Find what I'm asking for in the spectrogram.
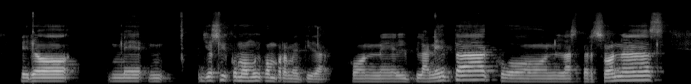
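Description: Very deep and low in pitch, a woman's voice has a bright, sharp tone and ordinary pitch variation. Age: 40s. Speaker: shop owner. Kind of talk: casual interview chat.

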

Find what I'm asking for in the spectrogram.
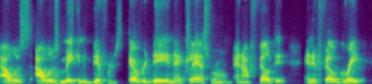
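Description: A man speaks at a medium pitch with an American accent. His tone is animated, bright and sharp. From New Orleans, Louisiana. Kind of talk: casual chat.

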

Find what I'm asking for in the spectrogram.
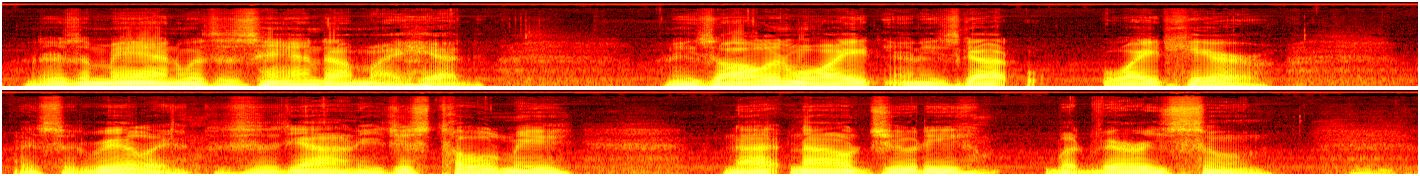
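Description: With an Upper Midwest accent, a man talks at a fairly low pitch and a fairly slow pace, his dark, mellow tone broken by long, frequent pauses and showing ordinary pitch variation. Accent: Upper Midwest (Minnesota). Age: 70s. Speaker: widower sharing faith story. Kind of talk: testimony. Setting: studio.

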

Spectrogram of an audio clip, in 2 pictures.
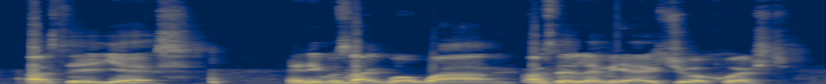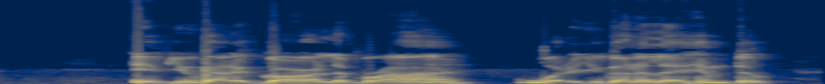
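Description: With an American accent, the speaker has lively intonation and an unremarkable speaking voice. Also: man, fairly high pitch for a man, moderate pace. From Chicago. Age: 40s. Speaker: actor. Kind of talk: casual chat.

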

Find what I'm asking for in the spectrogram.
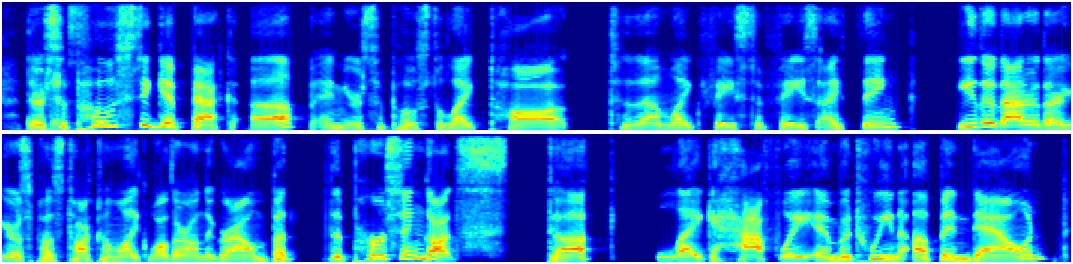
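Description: A woman's plain, everyday voice at a medium pitch and moderate pace, with ordinary pitch variation and a dry, close sound without echo. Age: 30s. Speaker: video game podcast co-host. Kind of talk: casual chat.

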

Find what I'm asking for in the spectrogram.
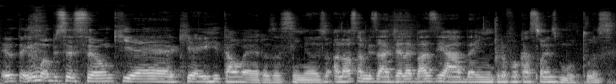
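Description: A man's voice at very even loudness with ordinary pitch variation, over noticeable background noise. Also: medium pitch for a man, fairly quick pace. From São Paulo, Brazil. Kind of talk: casual chat.

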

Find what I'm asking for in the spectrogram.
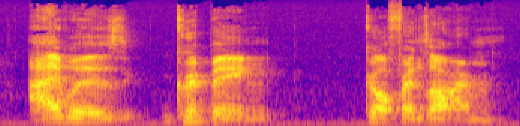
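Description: A man talks at a medium pitch with ordinary pitch variation. The room echo is audible. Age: 20s. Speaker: podcast co-host. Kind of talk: casual chat.

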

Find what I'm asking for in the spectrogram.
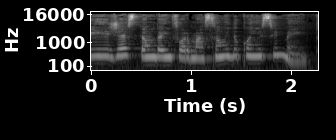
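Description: A woman talks at a high pitch, captured on a very clean recording with a silent background. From Brazil, São Paulo city (east zone periphery). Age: 50s. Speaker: librarian. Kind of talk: prepared monologue.

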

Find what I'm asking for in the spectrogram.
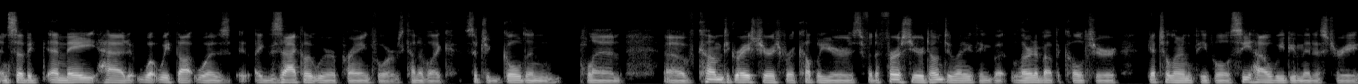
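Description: With an American accent, a man talks at a fairly quick pace in a very deep, low voice with a dark, mellow tone and monotone, flat intonation, the sound dry and close with no echo over a quiet background. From United States. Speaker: pastor. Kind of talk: interview conversation about church.

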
